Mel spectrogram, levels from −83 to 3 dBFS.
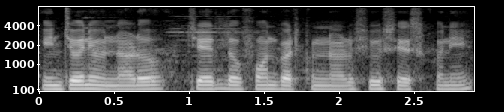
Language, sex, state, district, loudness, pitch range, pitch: Telugu, male, Andhra Pradesh, Annamaya, -18 LUFS, 125-135 Hz, 130 Hz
